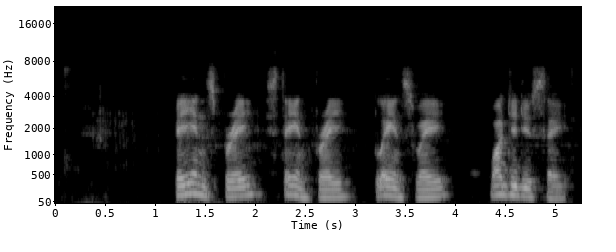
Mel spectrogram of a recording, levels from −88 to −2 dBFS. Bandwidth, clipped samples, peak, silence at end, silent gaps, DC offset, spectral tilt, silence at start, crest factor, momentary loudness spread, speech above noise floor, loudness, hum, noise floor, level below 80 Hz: 7.6 kHz; under 0.1%; -20 dBFS; 0.15 s; none; under 0.1%; -5.5 dB/octave; 1.2 s; 20 dB; 8 LU; 42 dB; -38 LUFS; none; -81 dBFS; -76 dBFS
